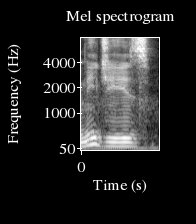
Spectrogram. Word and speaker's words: Niji: But your female friend is a Nijikwe, and your friends are your Nijis, or your Niji is the proper way to say Niji.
